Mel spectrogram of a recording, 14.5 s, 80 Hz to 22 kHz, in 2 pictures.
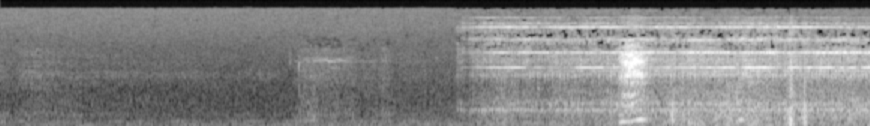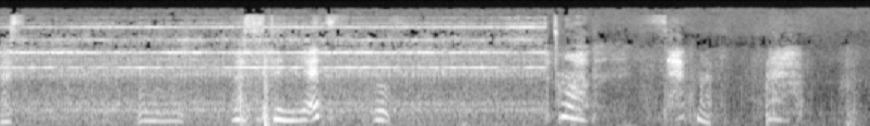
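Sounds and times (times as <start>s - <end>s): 
alarm clock ringing with a shrill electronic tone: 3.8s - 11.8s.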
